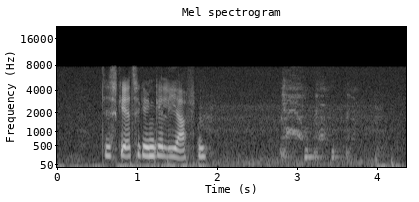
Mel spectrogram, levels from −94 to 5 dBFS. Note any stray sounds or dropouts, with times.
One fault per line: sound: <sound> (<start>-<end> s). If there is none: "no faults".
sound: cough (2.8-3.8 s)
